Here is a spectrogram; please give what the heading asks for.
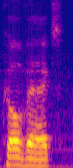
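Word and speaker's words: COVAX: the world as in hence it's acronym kovax Cooperative vaccination although it's spelled cax so it's coed by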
